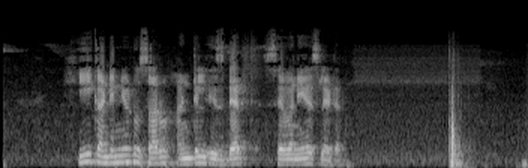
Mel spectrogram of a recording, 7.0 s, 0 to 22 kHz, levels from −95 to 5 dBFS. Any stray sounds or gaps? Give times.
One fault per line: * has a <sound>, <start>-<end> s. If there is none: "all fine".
* has a thud, 6.0-6.4 s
